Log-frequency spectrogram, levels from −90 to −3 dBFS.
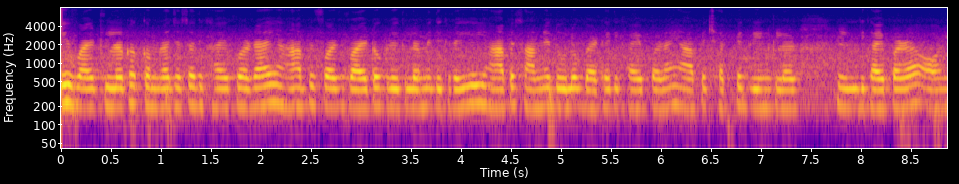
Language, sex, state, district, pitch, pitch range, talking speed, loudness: Hindi, female, Jharkhand, Jamtara, 195 Hz, 190-200 Hz, 265 wpm, -16 LUFS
